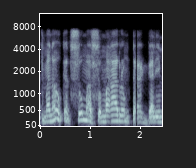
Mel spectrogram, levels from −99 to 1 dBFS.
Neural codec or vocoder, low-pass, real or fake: none; 7.2 kHz; real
